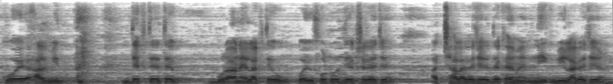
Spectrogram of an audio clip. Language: Maithili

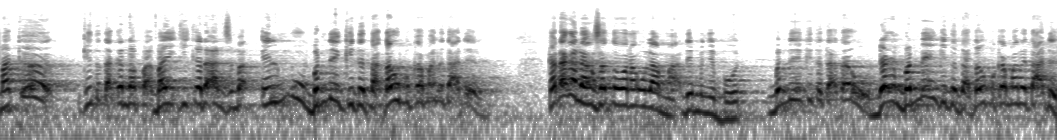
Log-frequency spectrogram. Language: Malay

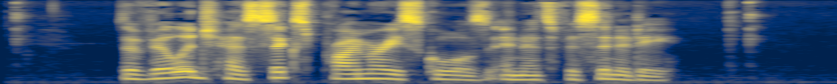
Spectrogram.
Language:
English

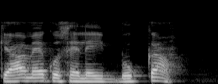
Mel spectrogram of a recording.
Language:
Dogri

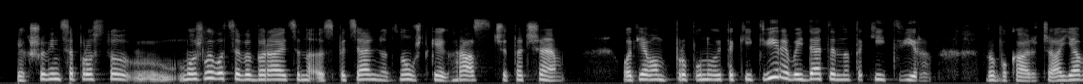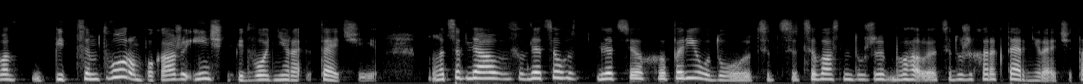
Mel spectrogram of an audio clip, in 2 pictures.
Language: Ukrainian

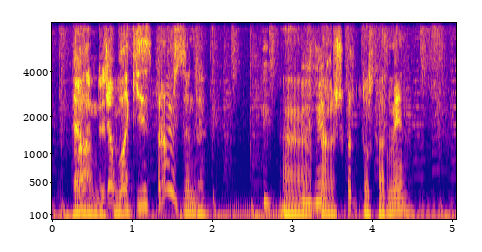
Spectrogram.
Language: Kazakh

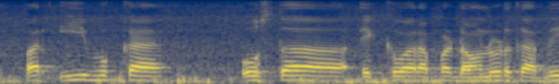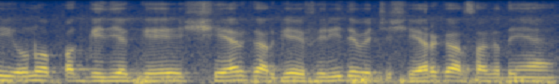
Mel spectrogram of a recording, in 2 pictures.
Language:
Punjabi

